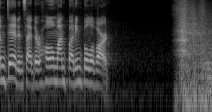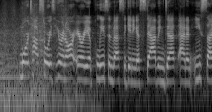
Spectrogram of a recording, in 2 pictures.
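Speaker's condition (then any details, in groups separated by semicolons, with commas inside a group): No condition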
